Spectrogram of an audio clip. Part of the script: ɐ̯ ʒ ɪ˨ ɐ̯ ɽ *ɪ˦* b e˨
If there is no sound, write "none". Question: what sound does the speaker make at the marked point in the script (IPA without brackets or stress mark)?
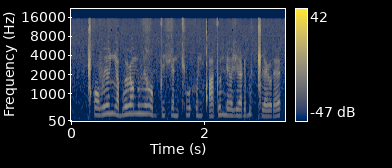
ɪ˦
